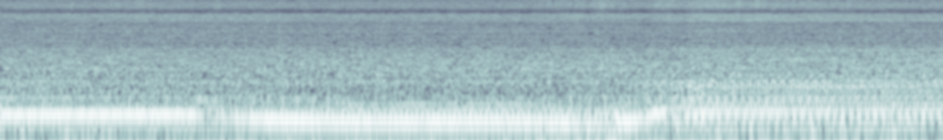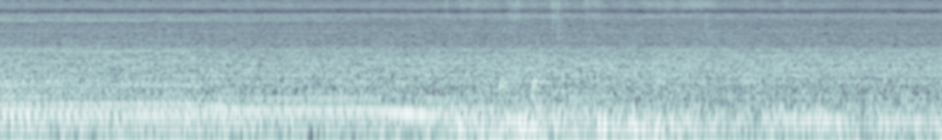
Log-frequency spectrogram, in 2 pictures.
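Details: Toyota Tundra with aftermarket cat-back exhaust: cut stock muffler, sketchy-welded aftermarket muffler, resonator delete. Deep loud droning hum under steady driving swells and booms through the cab, nonstop; before restoring factory parts.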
